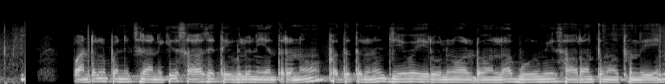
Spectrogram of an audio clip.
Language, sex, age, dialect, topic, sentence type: Telugu, male, 25-30, Central/Coastal, agriculture, statement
